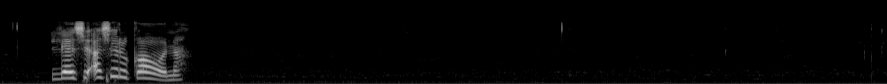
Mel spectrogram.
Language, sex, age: Tsonga, female, 21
